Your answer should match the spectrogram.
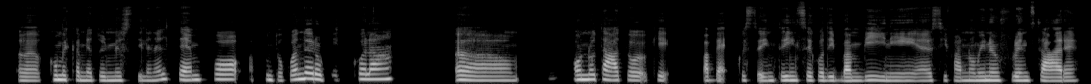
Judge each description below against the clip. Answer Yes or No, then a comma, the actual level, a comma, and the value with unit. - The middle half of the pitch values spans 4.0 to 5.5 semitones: No, narrow, 2.6 semitones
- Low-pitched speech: No, high, 190 Hz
